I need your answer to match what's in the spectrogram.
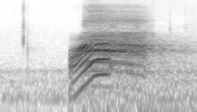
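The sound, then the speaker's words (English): A person lets out a single loud, harsh raven-like caw, a rasping squawk lasting about half a second that trails off, with no talking around it. “my little raven voice.”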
